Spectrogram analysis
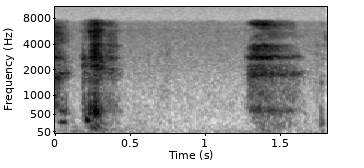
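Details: Two sharp, breathy gasps building up to a sneeze during a painful, unusual sneezing fit at 2:40 a.m., described as kind of feminine sneezes.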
